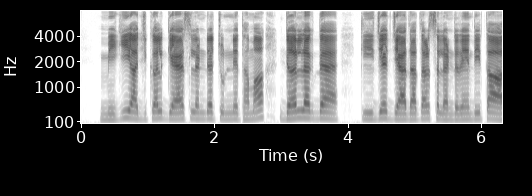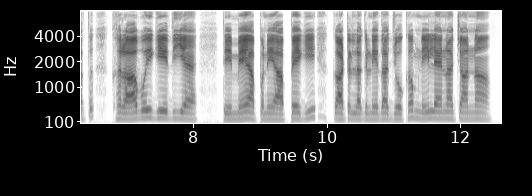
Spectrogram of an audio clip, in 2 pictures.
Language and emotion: Dogri, fearful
